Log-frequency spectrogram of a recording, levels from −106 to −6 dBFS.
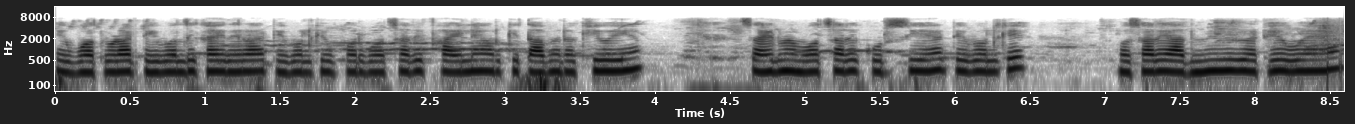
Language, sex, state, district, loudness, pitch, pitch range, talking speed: Hindi, female, Jharkhand, Sahebganj, -17 LUFS, 245 Hz, 240-255 Hz, 230 wpm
